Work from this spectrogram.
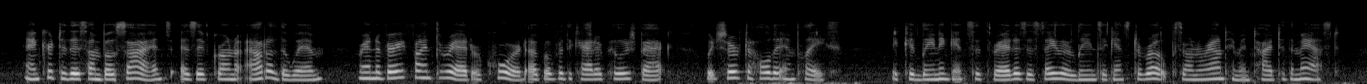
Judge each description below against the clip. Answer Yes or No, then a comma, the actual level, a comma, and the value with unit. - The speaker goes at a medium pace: No, fast, 230 wpm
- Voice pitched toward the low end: No, high, 245 Hz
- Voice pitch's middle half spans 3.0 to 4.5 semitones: No, narrow, 2.6 semitones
